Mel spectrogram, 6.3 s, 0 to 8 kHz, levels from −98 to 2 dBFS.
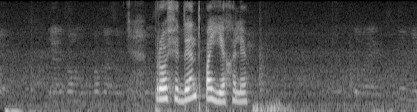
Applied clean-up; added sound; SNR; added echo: none; none; none; none.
